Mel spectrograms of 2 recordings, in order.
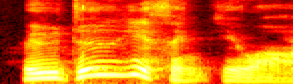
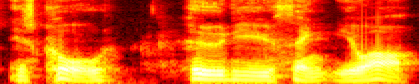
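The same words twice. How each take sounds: First: "you" pushed forward as the key word; stress on you. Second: Said in the usual way. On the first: Shown as a demonstration. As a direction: lean on "you" and let the line fall. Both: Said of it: "put the emphasis on different words".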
